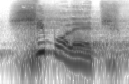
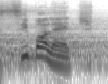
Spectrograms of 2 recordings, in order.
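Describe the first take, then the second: First: The word begins with a 'sh' sound. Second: The word begins with an 's' sound. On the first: "diz-lhes Shibolete" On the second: "por ter um sotaque, falava o quê?"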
